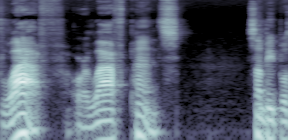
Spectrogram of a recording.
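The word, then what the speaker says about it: Lafe: not mike pence but his first name is spelled l-a-f-e pronounced laugh or laugh pence some people say leaf pence but it's laugh pence that's how it's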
